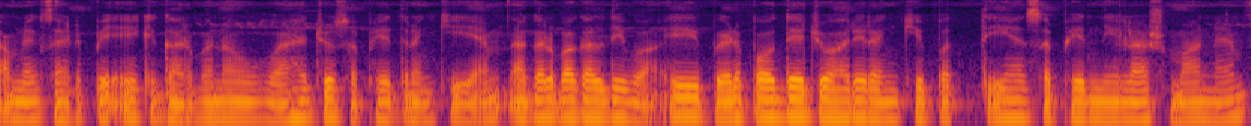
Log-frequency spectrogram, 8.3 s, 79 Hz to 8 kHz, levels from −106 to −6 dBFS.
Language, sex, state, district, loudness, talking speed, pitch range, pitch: Hindi, male, Uttarakhand, Tehri Garhwal, -35 LUFS, 195 wpm, 95-105 Hz, 100 Hz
